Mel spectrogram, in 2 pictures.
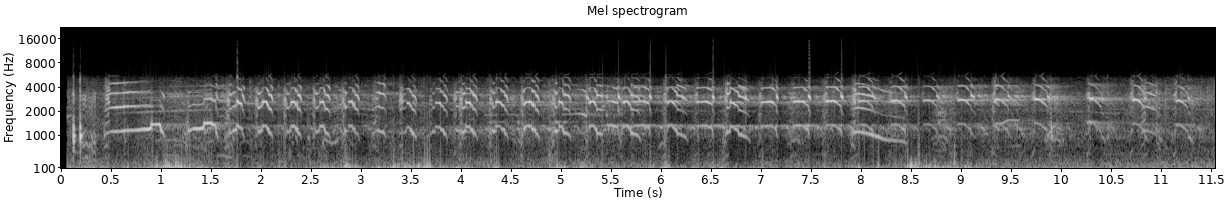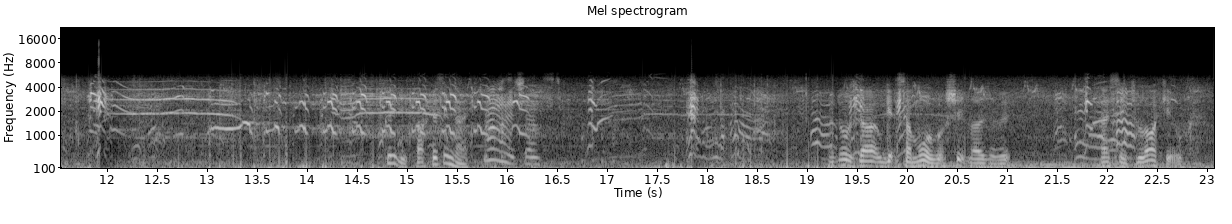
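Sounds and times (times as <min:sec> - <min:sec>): gulls calling: 0:00.1 - 0:23.0.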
